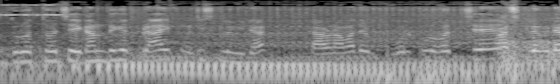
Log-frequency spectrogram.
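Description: Motorcycle engine running under way, a steady low rumble of rapid, even firing pulses, with a voice talking over it.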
